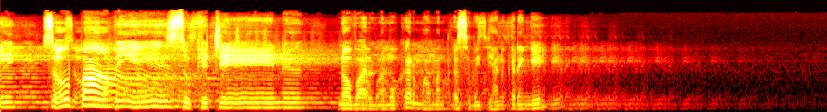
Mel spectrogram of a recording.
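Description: A crowd of women sings together loudly, then fades away.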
